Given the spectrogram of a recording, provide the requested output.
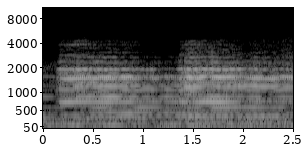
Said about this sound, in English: So one night I'm in town in Pensy. Bells. I hear bells. What? And then it catches at my throat. It's New Year.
